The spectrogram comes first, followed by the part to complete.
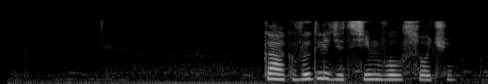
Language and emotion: Russian, neutral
